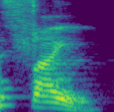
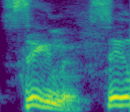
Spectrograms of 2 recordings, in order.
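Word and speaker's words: sign: जी अगर एन के पहले आए तो वहां जी साइलेंट होता है। जैसे अगर हम लोग देख सकते हैं यहां, इसे हम लोग पढ़ते हैं साइन, ना कि सिग्न नहीं पढ़ते हैं, हम लोग पढ़ते हैं साइन।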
